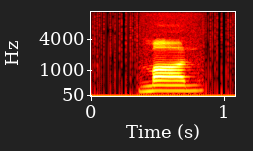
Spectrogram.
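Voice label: "man", Chinese, first tone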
